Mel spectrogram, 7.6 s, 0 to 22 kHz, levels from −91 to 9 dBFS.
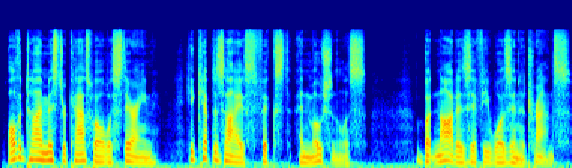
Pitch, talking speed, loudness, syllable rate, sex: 100 Hz, 175 wpm, -21 LUFS, 4.5 syllables/s, male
